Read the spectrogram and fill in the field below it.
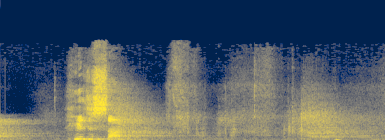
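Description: A notebook slides and rustles across a wooden table.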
